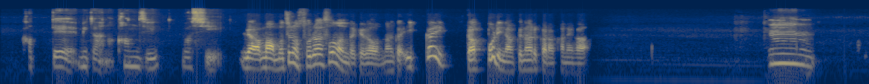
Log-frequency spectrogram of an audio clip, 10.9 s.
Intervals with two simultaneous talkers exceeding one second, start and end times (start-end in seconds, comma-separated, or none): none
